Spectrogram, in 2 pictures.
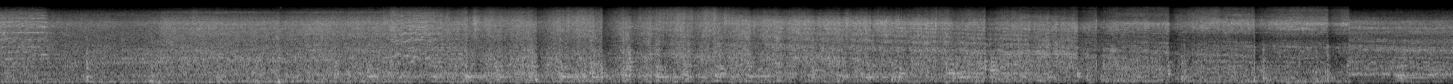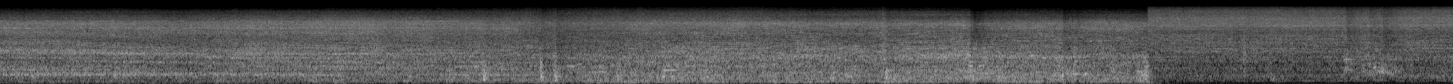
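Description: Rebuilt West Country class Pacific steam locomotive with steam hissing loudly, and knocks and clanks from the locomotive and rails in the first half. The sound changes abruptly about halfway through and again near the end.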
